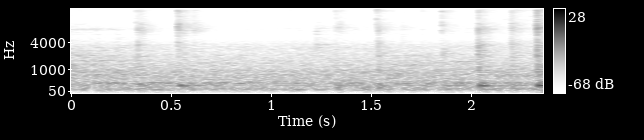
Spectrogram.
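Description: Quick bursts of clicking keys on a computer keyboard, close and crisp, in short irregular clusters separated by brief pauses.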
